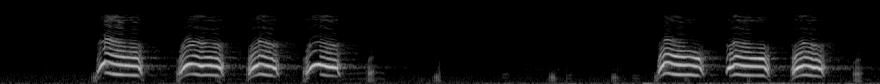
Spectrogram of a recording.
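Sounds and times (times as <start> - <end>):
black-backed jackal Canis mesomelas barking: 0.9 - 3.8, 6.1 - 8.7.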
